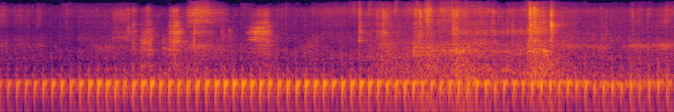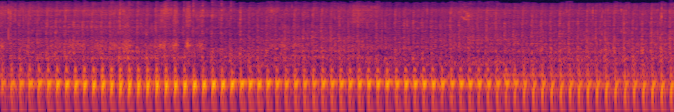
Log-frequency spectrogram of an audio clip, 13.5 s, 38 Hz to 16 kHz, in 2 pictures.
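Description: Yamaha R15 V3's single-cylinder engine idling with an even, steady beat, warm after about an hour of riding. Short metal clanks from a steel gate being opened in the first few seconds.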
